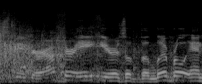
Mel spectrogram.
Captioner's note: some Applause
